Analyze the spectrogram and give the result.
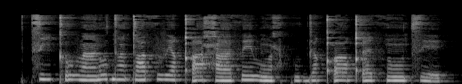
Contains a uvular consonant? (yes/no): yes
